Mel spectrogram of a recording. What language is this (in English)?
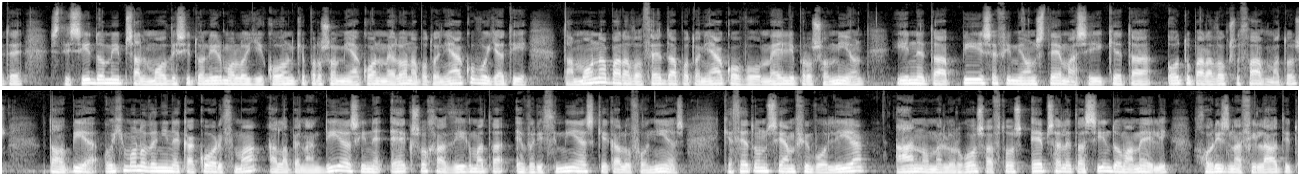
Greek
